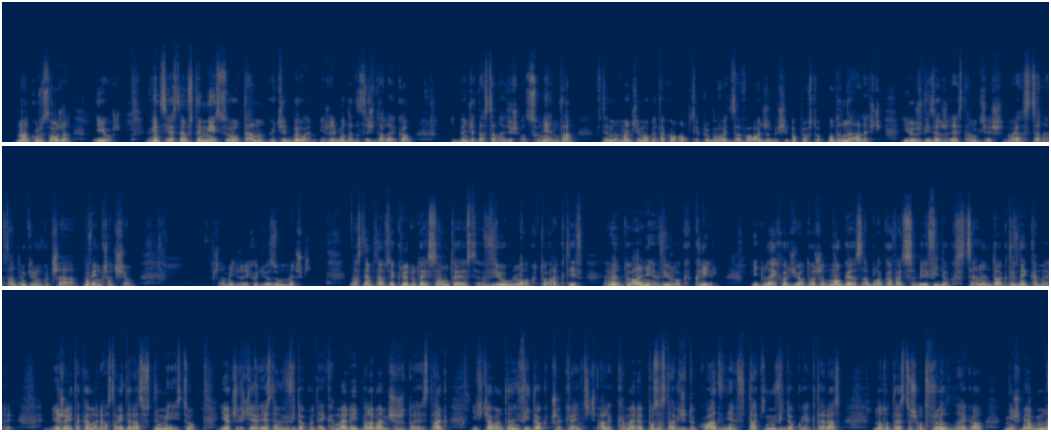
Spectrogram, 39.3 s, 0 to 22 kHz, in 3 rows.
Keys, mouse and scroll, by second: 3.1 scroll up 1, 3.2 middle click, 3.8-6.4 middle drag, 7.0 click, 9.5 click, 11.3-12.1 scroll up 1, 12.1 shift+scroll up 1, 12.3-15.4 shift+middle drag, 15.6 shift+click, 26.3-27.9 middle drag, 28.4 0, 38.7 shift+f.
